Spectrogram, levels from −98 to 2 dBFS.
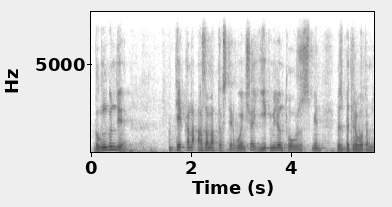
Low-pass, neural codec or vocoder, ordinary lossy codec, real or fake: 7.2 kHz; none; Opus, 32 kbps; real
